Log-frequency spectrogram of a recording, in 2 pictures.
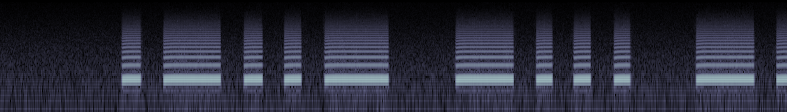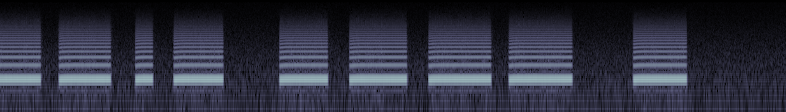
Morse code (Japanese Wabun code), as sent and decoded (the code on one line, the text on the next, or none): .-..- -... ---.- ---- -
ヰハスコム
